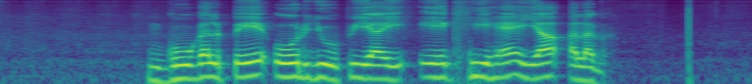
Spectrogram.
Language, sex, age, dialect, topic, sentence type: Hindi, male, 18-24, Marwari Dhudhari, banking, question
